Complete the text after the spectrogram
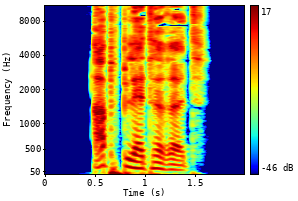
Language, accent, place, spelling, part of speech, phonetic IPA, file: German, Germany, Berlin, abblätteret, verb, [ˈapˌblɛtəʁət], De-abblätteret.ogg
- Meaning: second-person plural dependent subjunctive I of abblättern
